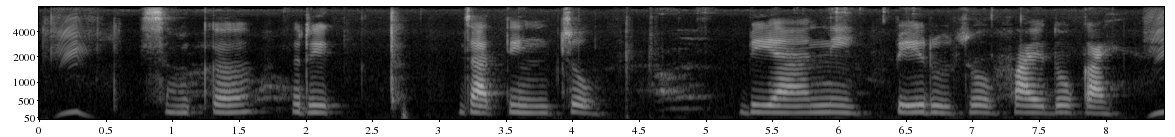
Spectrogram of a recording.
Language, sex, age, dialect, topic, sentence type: Marathi, male, 31-35, Southern Konkan, agriculture, question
